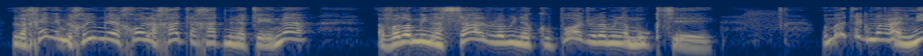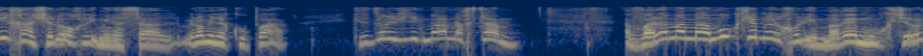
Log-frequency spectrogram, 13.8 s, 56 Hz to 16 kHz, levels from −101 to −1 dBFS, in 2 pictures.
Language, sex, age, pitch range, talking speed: Hebrew, male, 60-79, 195-300 Hz, 185 wpm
